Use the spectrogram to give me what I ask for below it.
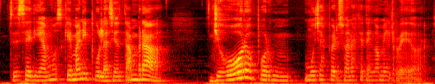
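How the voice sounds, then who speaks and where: A woman's voice: on the low side, a little fast. A woman preaching a sermon, building emphasis through repeated phrases and asking and answering her own questions.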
